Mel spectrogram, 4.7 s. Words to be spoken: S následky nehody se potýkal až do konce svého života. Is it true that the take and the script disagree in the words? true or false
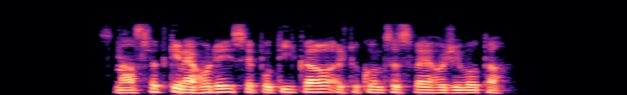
false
